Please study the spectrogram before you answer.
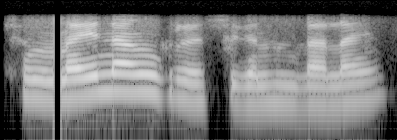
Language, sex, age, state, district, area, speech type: Bodo, female, 45-60, Assam, Chirang, rural, conversation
